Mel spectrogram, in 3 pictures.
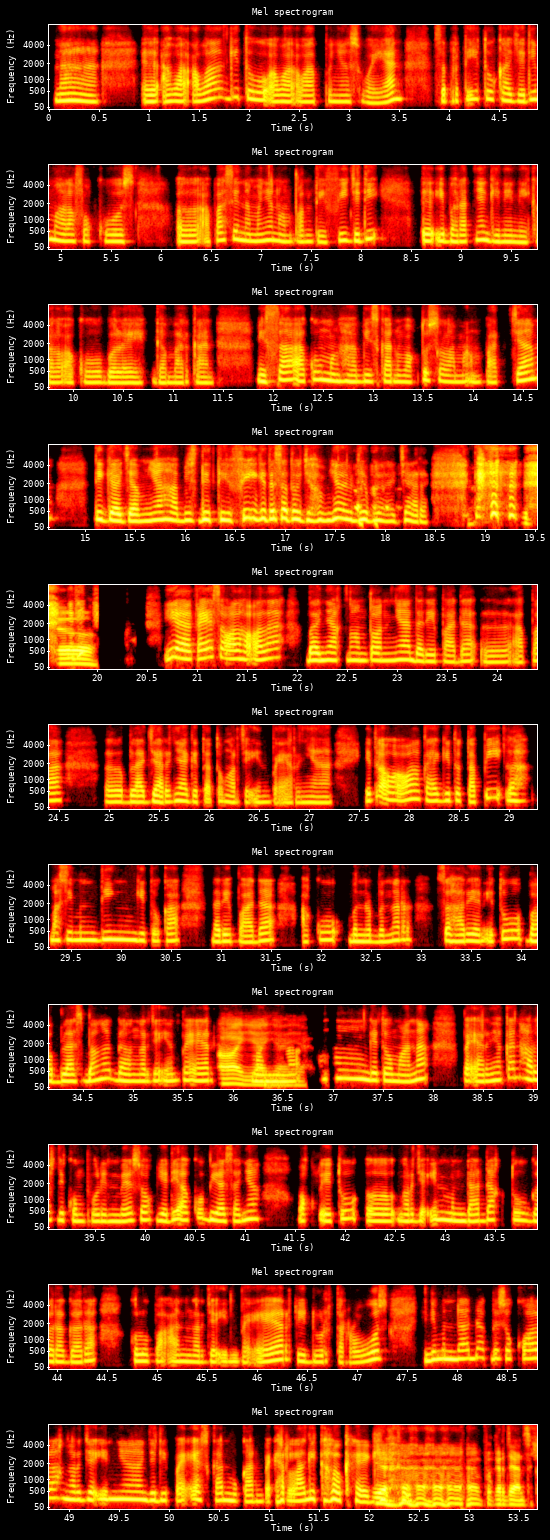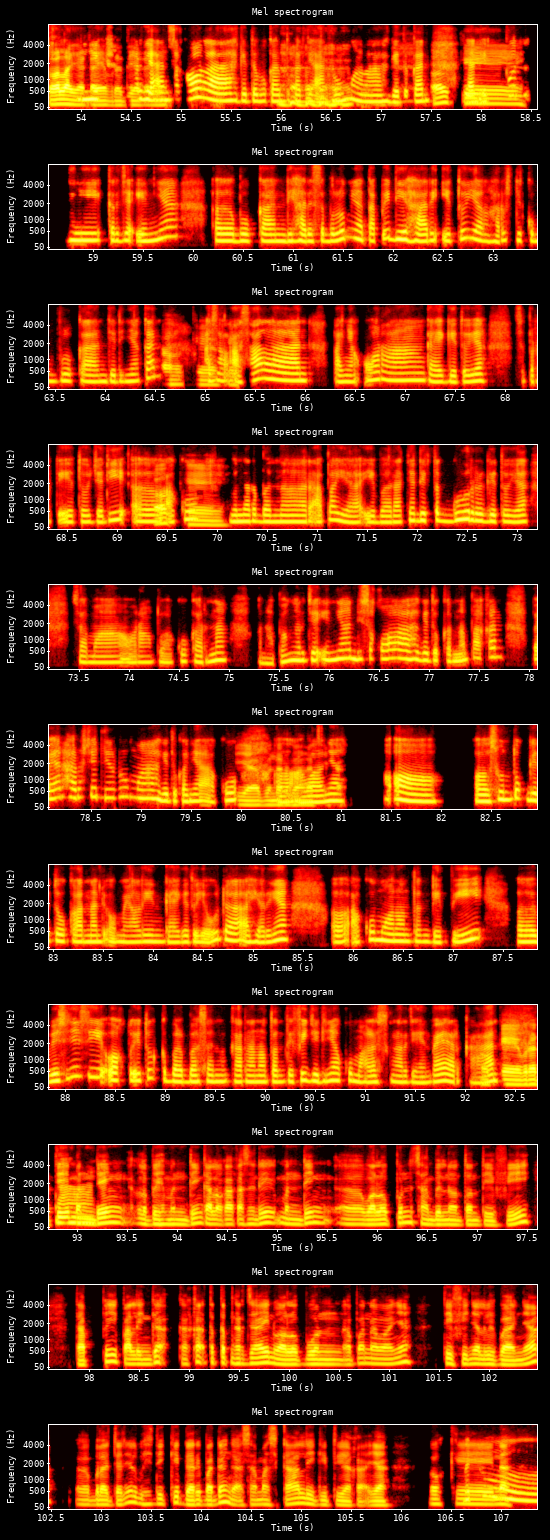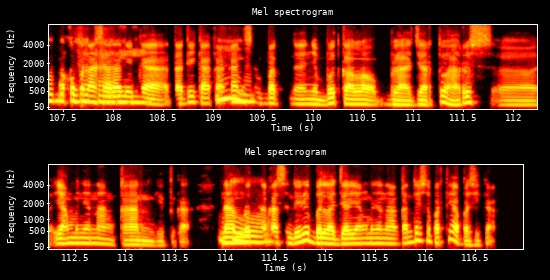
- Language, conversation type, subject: Indonesian, podcast, Apa tips sederhana untuk mulai belajar mandiri?
- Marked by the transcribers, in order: laughing while speaking: "TV gitu satu jamnya di belajar, ka"; chuckle; laugh; other background noise; laughing while speaking: "lagi kalau kayak gitu"; other noise; laugh; chuckle; "menyebut" said as "nenyebut"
